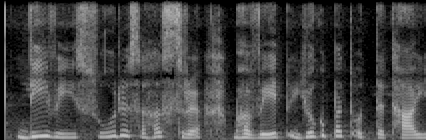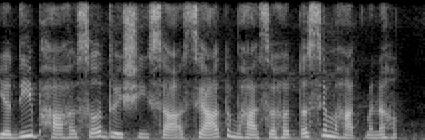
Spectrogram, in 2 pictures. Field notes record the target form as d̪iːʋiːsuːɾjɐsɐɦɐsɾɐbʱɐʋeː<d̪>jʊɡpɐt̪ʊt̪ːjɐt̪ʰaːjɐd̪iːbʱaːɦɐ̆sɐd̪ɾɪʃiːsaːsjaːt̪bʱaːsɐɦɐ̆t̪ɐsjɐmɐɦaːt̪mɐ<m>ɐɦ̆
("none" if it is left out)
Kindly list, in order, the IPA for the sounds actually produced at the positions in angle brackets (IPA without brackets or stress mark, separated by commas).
t̪, n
